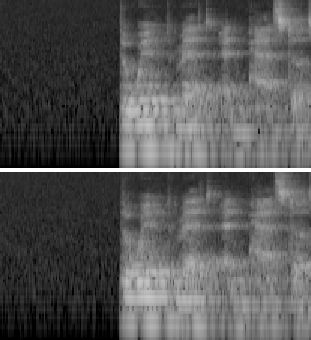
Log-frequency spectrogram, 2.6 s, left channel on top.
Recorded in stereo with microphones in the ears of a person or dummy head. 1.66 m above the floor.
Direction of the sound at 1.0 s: 80° left.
